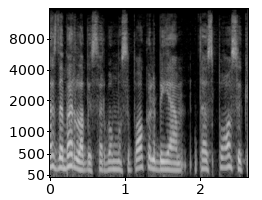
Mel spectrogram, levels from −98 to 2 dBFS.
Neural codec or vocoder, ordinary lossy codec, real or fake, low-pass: vocoder, 44.1 kHz, 128 mel bands, Pupu-Vocoder; Opus, 64 kbps; fake; 14.4 kHz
